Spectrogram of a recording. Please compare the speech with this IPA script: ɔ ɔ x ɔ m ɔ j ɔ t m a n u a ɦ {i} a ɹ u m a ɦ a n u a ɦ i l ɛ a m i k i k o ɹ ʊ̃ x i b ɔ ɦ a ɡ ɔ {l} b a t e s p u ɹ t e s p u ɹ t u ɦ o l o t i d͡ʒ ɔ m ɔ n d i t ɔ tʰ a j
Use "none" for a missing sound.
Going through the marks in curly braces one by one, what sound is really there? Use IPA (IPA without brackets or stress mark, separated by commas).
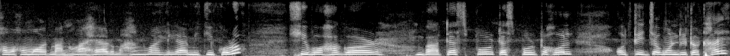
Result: ɛ, ɹ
